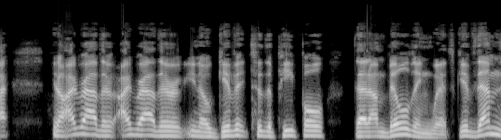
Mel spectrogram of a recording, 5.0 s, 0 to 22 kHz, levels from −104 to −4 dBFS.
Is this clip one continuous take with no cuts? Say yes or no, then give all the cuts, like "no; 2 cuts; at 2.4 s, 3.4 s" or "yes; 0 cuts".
yes; 0 cuts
